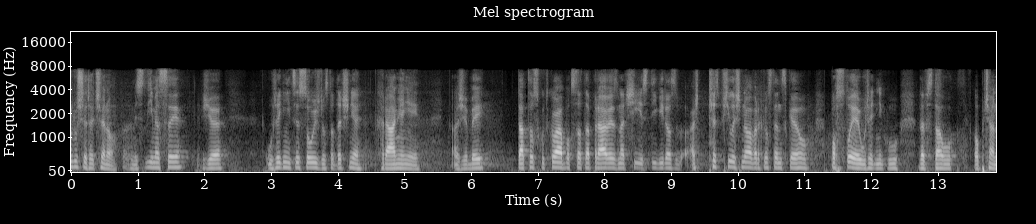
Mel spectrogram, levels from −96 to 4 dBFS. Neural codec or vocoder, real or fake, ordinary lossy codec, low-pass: codec, 16 kHz, 1 kbps, X-Codec, WavLM features, trained on Multilingual LibriSpeech; fake; AAC, 48 kbps; 7.2 kHz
